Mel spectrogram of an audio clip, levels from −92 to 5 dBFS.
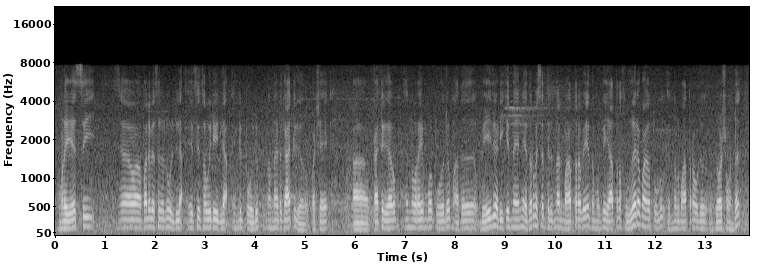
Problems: background sounds at intervals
